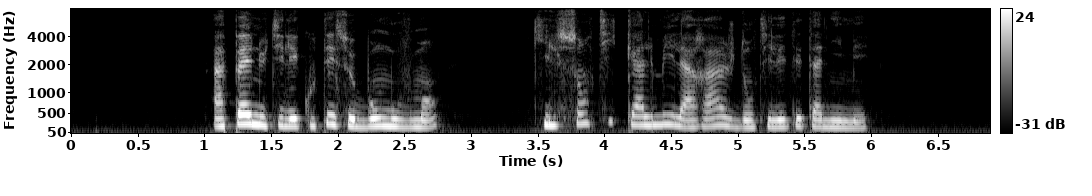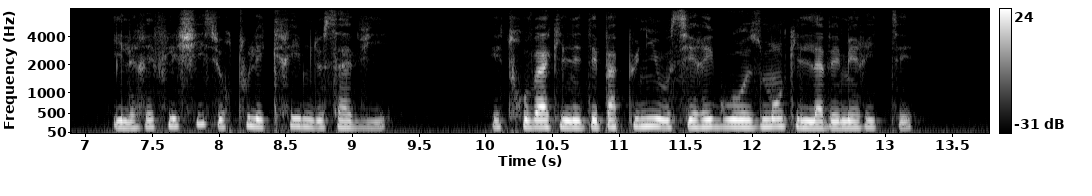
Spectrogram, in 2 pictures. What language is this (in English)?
French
